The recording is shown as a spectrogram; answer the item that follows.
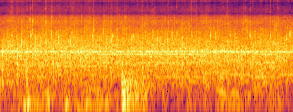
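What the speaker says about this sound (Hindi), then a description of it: "इसके लिए सभी के लिए जोरदार तालियों से स्वागत करें" An audience applauds after a short play at a Buddha Purnima gathering, a dense, steady wash of clapping that holds evenly loud throughout without any voices over it.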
